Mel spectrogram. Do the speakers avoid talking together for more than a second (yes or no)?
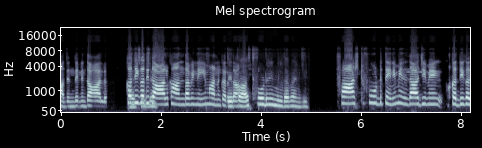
yes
